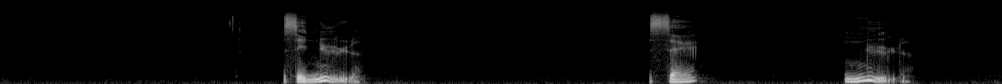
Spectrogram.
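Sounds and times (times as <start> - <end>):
person speaking: 2.2 - 3.8, 6.4 - 7.2, 8.4 - 9.2.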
